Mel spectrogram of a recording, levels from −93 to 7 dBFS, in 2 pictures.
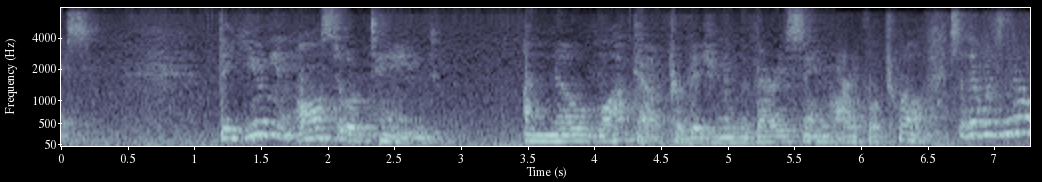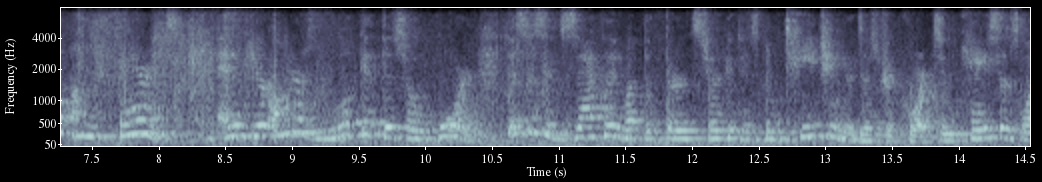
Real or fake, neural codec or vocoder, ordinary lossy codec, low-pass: real; none; Opus, 16 kbps; 7.2 kHz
